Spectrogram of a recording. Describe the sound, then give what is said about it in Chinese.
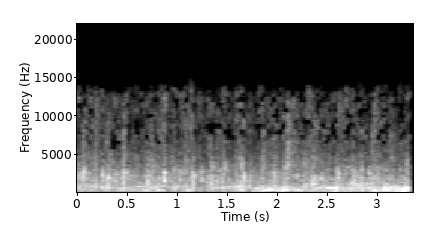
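An audience applauds steadily in thanks to Master Lu Junhong, dense clapping from many hands filling the whole stretch at a constant, fairly loud level without pause. “让我们再次用热烈的掌声感恩大慈大悲的卢军宏台长。”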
